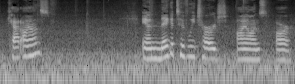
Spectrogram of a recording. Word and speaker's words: cation: And it's cation, not cation, which I guess could be short for vacation, but no, it's cation and anion. Anion sounds like a mispronounced onion, so I'm not going to use those mispronunciations.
